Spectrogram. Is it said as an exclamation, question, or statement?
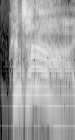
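exclamation. It is said loudly like an exclamation.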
